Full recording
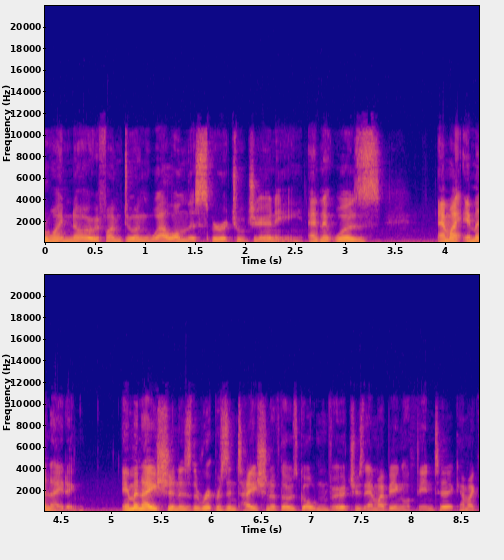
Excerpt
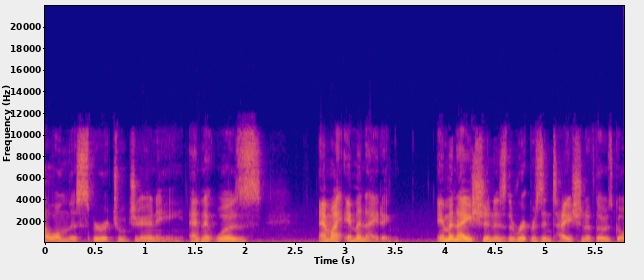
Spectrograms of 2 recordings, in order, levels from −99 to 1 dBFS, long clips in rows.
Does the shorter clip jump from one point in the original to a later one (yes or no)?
no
